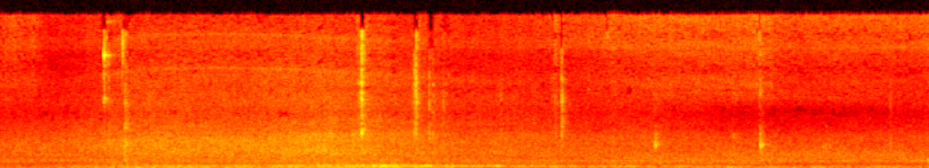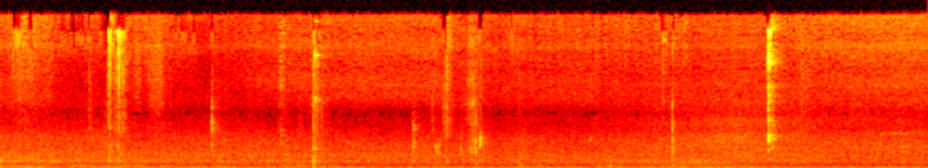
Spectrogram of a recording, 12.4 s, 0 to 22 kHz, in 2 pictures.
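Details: 1979 Fiat Spider 124: steady starter cranking about four turns a second, engine never catches; no start because the distributor's magnetic pickup failed, replaced as the fix.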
